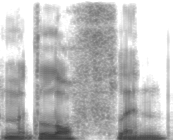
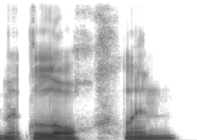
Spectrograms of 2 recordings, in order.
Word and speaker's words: McLaughlin: That's the reason I said whoever you are, because apparently McLaughlin is the American way with like an F. McLaughlin, whereas I would say McLaughlin.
